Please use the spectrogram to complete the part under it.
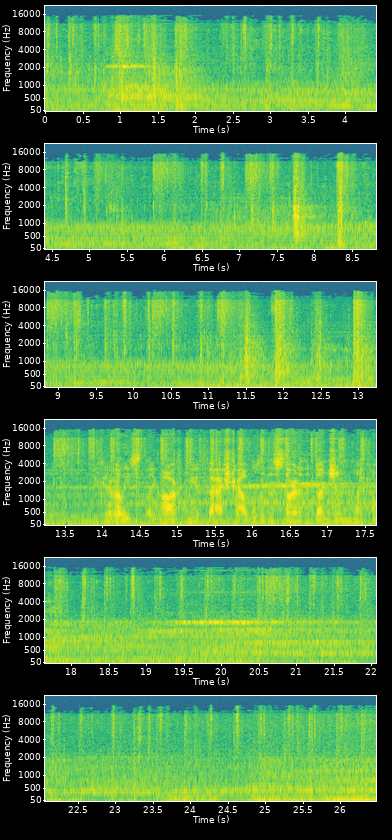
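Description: Footsteps crunch steadily over stone and wooden boards.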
